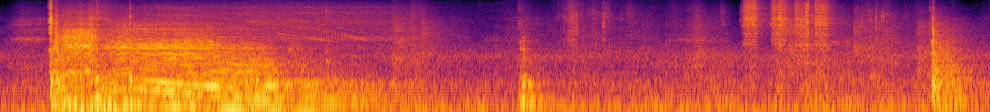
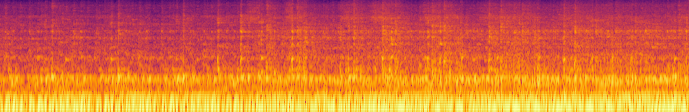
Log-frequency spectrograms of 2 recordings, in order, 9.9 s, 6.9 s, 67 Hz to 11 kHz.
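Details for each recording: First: Free 1951 Plymouth (described as 1952 Cambridge) with formerly locked-up engine, only a 12-volt coil hooked up, generator belt off, vinegar and PB Blaster in cylinders: starter whirs, engine catches with rough rising sputter and weak pops but won't keep running; firing order doubted, more juice suspected. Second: Free 1951 Plymouth, formerly locked-up engine, after replacing Champion plugs with Autolites: straight engine running steadily with low even beat and some mechanical chatter, about 40 psi oil pressure; running properly now.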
